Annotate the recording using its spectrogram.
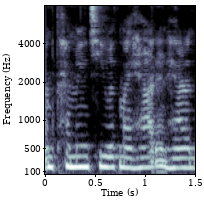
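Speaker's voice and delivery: ordinary delivery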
